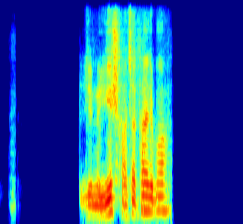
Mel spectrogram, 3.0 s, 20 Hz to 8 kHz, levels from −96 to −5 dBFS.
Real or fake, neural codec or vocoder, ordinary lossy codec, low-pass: fake; codec, 16 kHz in and 24 kHz out, 0.6 kbps, FireRedTTS-2 codec; Opus, 64 kbps; 7.2 kHz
